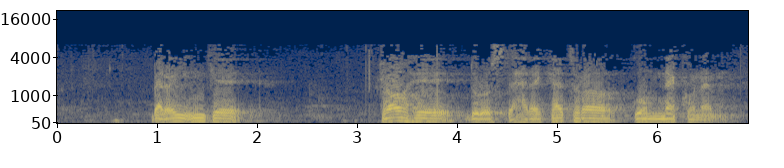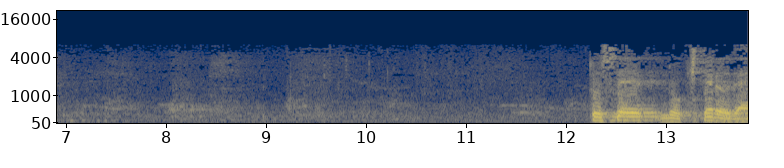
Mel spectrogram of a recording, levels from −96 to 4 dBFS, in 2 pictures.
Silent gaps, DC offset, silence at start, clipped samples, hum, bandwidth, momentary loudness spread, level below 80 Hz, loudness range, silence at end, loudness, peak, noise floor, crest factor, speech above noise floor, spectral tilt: none; under 0.1%; 0.55 s; under 0.1%; none; 6.6 kHz; 16 LU; -44 dBFS; 9 LU; 0 s; -19 LUFS; -6 dBFS; -50 dBFS; 16 dB; 32 dB; -6.5 dB/octave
